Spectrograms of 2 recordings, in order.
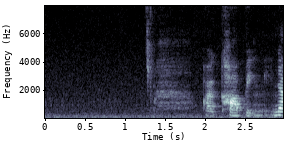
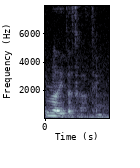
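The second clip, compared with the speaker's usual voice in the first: ordinary talk, nothing marked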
